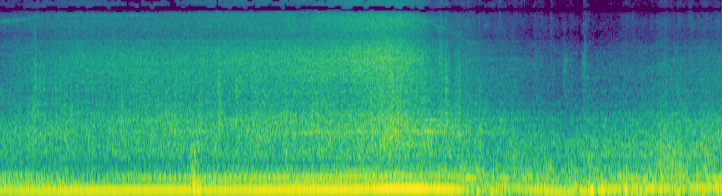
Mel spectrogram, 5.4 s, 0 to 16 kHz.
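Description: Ford F-150 pickup engine revving hard while its tyres spin and slide through snow. The revs climb to a peak about three seconds in, with a hiss of spinning tyres throwing snow, then drop away and build again near the end.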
